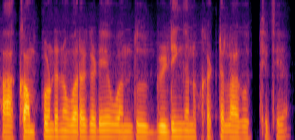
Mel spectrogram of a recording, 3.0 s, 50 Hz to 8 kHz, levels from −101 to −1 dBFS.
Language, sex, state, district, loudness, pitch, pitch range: Kannada, male, Karnataka, Koppal, -22 LUFS, 130 Hz, 125-135 Hz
